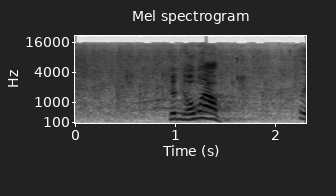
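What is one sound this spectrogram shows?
A large crowd laughs and claps.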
